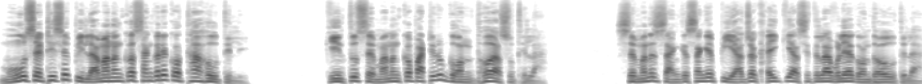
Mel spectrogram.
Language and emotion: Odia, disgusted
